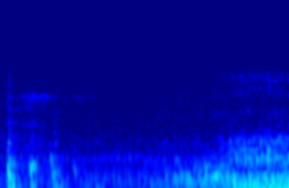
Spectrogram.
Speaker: You'll hear it cycle on and try to drain water and then turn off, and it'll just keep cycling. It won't stop.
